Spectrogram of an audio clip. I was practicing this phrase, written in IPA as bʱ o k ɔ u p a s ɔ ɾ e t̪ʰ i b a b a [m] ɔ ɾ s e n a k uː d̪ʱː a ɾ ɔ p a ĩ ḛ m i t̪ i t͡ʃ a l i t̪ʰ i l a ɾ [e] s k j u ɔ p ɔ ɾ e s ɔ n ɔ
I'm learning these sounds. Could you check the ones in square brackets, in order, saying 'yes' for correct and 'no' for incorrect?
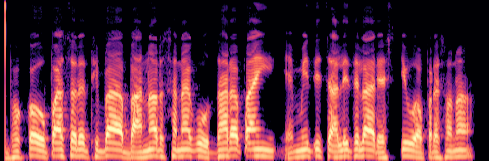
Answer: no, yes

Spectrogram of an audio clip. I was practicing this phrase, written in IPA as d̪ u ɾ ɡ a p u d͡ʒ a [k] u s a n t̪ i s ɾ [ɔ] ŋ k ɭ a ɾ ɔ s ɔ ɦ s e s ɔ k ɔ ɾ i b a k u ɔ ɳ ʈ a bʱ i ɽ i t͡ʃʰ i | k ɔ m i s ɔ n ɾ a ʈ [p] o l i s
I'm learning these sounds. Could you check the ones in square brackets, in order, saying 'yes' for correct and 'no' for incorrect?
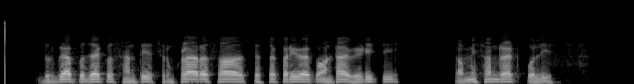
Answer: yes, no, yes

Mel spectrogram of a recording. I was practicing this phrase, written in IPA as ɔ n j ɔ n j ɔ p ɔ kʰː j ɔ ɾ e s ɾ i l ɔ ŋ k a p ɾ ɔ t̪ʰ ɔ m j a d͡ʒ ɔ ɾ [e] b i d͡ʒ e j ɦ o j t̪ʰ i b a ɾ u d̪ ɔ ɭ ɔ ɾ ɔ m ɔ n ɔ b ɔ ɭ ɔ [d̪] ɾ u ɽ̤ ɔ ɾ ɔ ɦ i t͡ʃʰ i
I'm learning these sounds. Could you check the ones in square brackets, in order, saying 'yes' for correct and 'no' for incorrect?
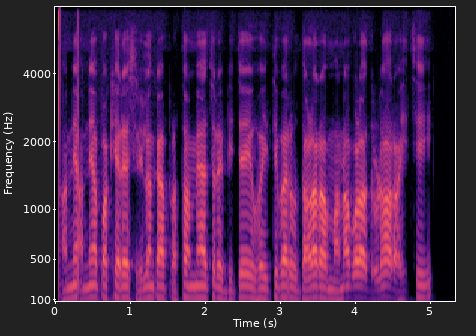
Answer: yes, yes

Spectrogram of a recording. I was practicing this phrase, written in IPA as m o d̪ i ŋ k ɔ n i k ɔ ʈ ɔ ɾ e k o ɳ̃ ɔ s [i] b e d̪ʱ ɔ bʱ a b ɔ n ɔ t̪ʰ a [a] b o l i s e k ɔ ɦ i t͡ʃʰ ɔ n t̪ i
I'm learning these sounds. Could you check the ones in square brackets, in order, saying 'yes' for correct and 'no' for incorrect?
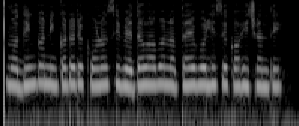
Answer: yes, no

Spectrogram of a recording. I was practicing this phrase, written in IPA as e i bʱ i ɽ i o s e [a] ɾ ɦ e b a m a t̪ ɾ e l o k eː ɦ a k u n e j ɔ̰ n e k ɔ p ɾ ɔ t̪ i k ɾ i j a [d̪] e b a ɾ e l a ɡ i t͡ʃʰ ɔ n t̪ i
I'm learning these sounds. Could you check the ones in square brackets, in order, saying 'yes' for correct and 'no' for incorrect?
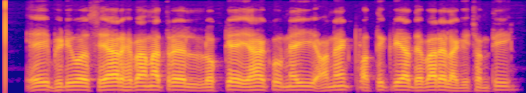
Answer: yes, yes

